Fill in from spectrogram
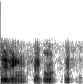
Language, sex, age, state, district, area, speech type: Tamil, male, 18-30, Tamil Nadu, Salem, rural, conversation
